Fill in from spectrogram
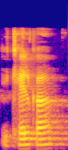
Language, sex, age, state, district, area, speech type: Maithili, male, 18-30, Bihar, Madhubani, rural, spontaneous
